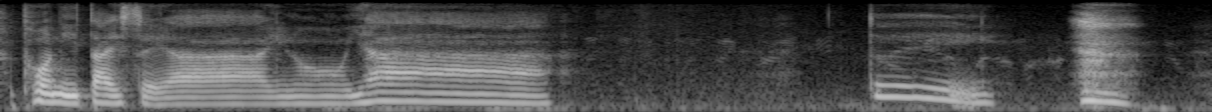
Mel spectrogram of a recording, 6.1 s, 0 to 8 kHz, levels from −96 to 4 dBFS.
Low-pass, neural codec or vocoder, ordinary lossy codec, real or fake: 7.2 kHz; none; none; real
